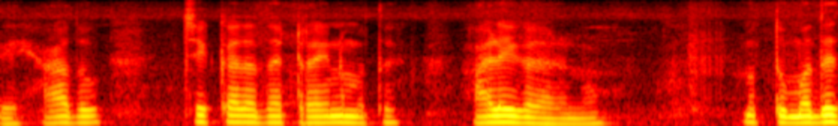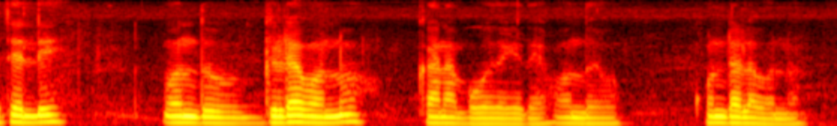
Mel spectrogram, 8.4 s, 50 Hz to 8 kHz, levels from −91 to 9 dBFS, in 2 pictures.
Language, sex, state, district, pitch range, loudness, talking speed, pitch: Kannada, male, Karnataka, Koppal, 130-150 Hz, -19 LUFS, 80 wpm, 145 Hz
